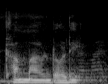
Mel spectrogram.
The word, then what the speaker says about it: Camaldoli: Did I pronounce it right? Camaldoli. Thank you. Camaldoli. It sounds much better when you say it.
